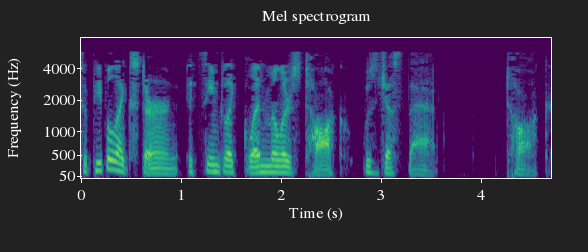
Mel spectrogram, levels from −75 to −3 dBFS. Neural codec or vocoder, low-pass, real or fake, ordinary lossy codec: none; 7.2 kHz; real; MP3, 24 kbps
